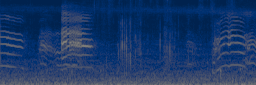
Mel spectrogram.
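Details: On a sweltering day, ear-tipped stray cats wail excitedly as they are fed, rubbing against one another; several short, bright meows overlap, some rising and falling, amid light outdoor background noise.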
